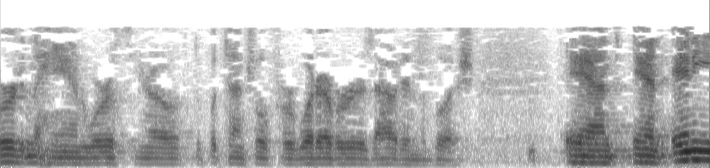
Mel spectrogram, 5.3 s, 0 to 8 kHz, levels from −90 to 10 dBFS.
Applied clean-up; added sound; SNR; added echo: none; none; none; none.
